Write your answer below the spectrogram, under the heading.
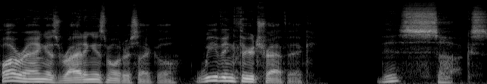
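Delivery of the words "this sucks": breathy, whispered grumbling mutter under the breath. Reading a game ending aloud, the rider's line while weaving through traffic, muttering to himself. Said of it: "he mutters to himself".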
